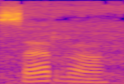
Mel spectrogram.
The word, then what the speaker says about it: Serra: Парк называется, пишется Серра с двумя «р». А это в сочетании дают звук «х». Вот такой вот, как будто бы у вас мокрота, извините за сравнение. Но вот так нужно говорить.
